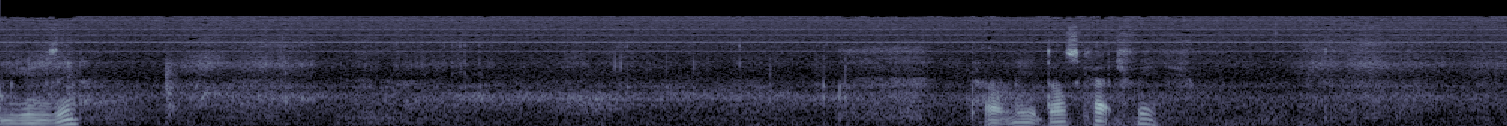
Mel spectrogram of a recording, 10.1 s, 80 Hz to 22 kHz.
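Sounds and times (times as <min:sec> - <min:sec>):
low outdoor hiss: 0:00.0 - 0:10.0.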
